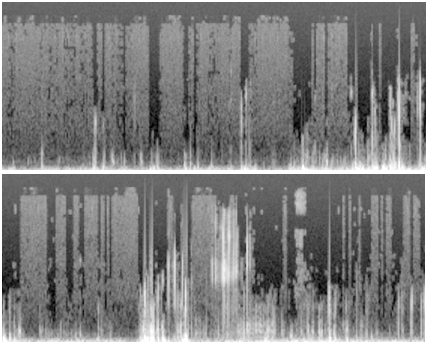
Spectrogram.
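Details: Ordinary bowel sounds during digestion of ramen and potato chips in a Japanese girl: irregular low gurgles and rumbles with occasional bubbling bursts.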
